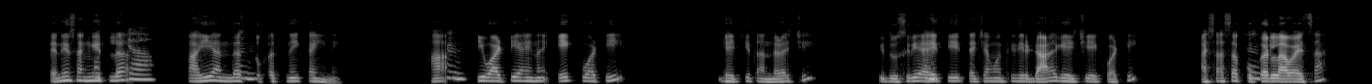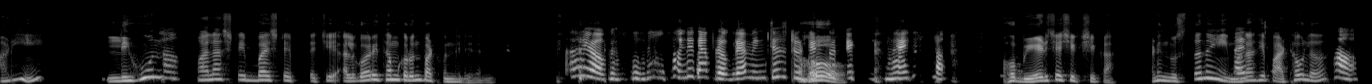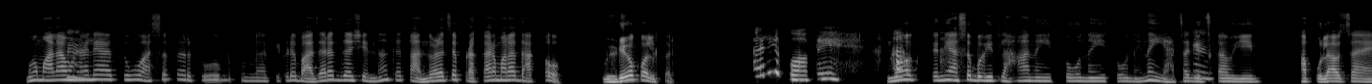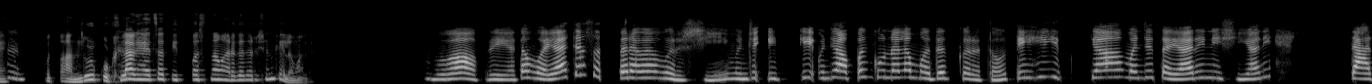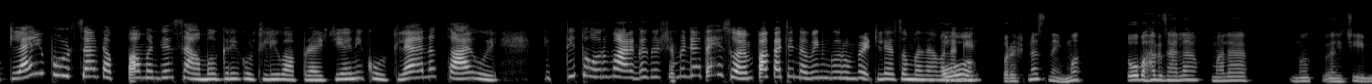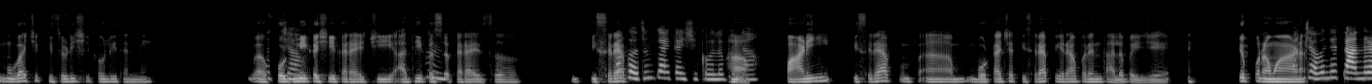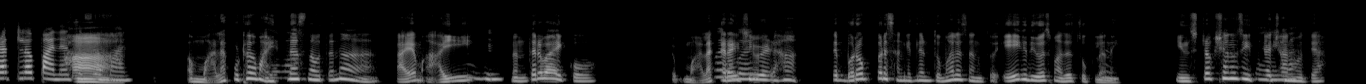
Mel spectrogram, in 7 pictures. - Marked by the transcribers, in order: in English: "स्टेप बाय स्टेप"; in English: "अल्गोरिदम"; other noise; unintelligible speech; chuckle; in English: "स्टुडंट्स"; tapping; surprised: "अरे बापरे!"; surprised: "बापरे!"; chuckle; in English: "इन्स्ट्रक्शनच"
- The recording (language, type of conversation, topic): Marathi, podcast, आपण मार्गदर्शकाशी नातं कसं निर्माण करता आणि त्याचा आपल्याला कसा फायदा होतो?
